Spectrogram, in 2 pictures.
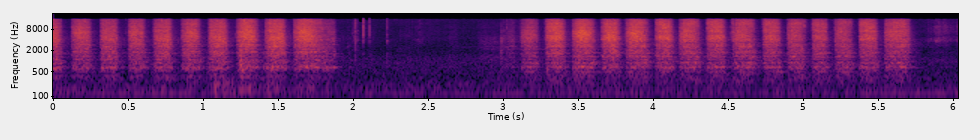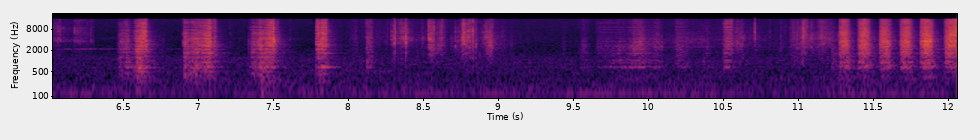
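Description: Hand sanding with a folded sheet of sandpaper, smoothing dried epoxy putty on the corner of a veneered wooden table leaf: quick back-and-forth scratching strokes, several a second, in runs of about two seconds with short pauses and a few softer strokes between.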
